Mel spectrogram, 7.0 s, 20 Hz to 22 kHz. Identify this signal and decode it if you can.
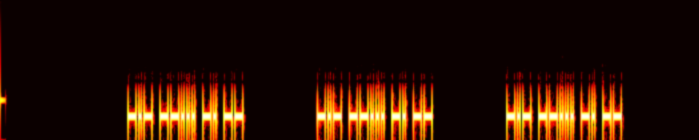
Morse code, heard as a keyed tone, about 44 wpm, 700 Hz. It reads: K7NM K7NM K7NM
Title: Easy Call Signs Repeated 3x - 45wpm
